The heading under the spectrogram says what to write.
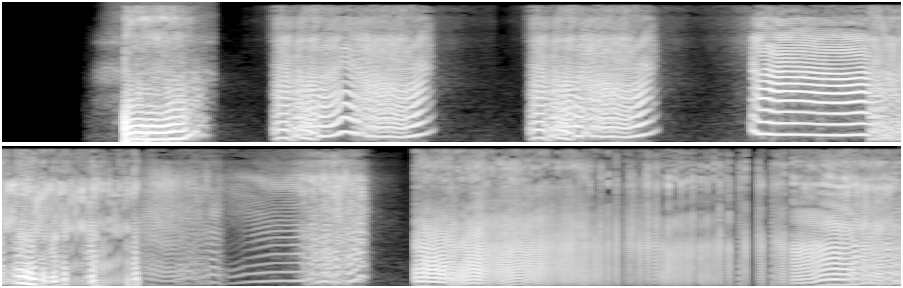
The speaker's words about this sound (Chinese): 我要放屁了， 快快！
